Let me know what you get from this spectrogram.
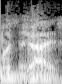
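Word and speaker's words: Mozhaysk: Mojaisk, with the accent on the second syllable.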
